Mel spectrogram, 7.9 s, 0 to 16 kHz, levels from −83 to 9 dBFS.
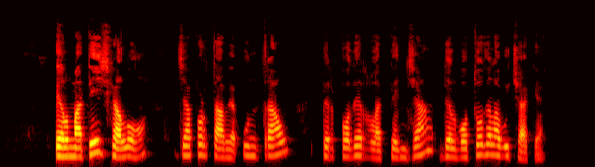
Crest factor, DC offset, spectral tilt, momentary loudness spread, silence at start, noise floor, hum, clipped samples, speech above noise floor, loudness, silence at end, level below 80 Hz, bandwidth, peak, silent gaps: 24 dB; under 0.1%; -6 dB/octave; 17 LU; 0.75 s; -88 dBFS; none; under 0.1%; 64 dB; -24 LUFS; 0.7 s; -80 dBFS; 10 kHz; -2 dBFS; none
